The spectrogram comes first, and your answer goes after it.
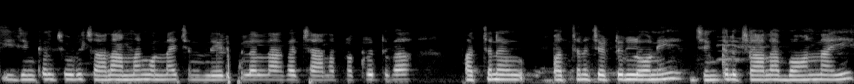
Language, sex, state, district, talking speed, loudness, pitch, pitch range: Telugu, female, Andhra Pradesh, Srikakulam, 105 wpm, -16 LUFS, 220 Hz, 215-225 Hz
